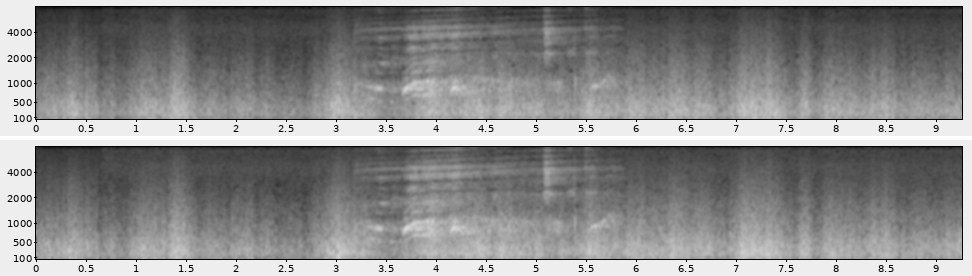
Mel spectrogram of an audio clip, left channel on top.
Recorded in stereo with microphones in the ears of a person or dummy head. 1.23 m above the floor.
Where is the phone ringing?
No phone ringing in this recording.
